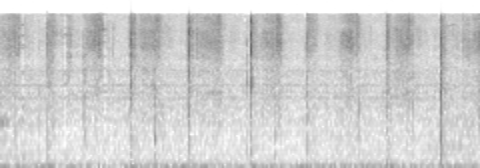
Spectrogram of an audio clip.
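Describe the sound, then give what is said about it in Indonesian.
Tarot cards are shuffled and an advice card is drawn for Cancer, a quiet run of crisp papery flicks and soft slaps at an uneven pace, with no voices. “kemudian kartu nasihat untuk cancer”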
